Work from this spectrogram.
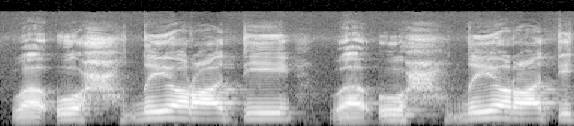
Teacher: Huruf ha rakhawahnya pendek sahaja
